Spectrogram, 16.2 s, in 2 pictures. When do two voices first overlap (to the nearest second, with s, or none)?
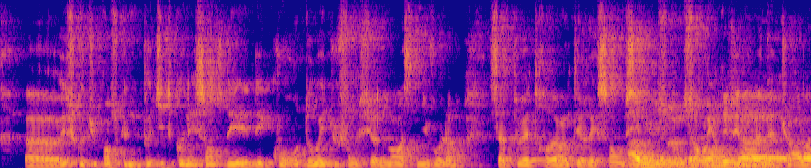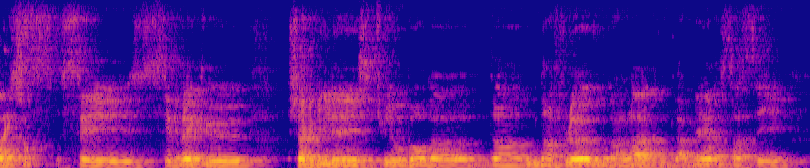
6 s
